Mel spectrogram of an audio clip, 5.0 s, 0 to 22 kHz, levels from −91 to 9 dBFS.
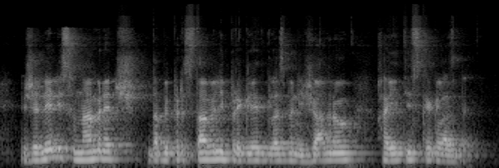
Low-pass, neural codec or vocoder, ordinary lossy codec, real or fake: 19.8 kHz; none; Opus, 24 kbps; real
